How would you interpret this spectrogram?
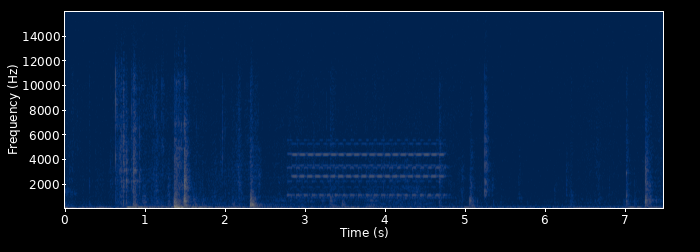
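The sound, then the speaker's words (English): A mobile phone rings with a steady electronic tone lasting about two seconds, surrounded by scattered clicks and handling taps. It's fairly quiet and nobody speaks. “Hold on, I have to turn my phone off.”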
